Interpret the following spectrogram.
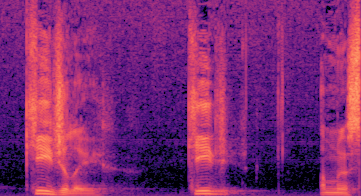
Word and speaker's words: Kijiji: Kijli. I'm going to spell it because it's such a goofy name. Kijiji.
